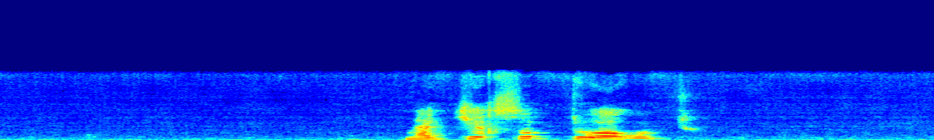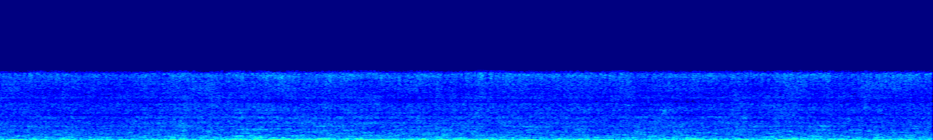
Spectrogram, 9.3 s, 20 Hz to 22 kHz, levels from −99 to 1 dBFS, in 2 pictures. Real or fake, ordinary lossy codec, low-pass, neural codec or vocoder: fake; AAC, 64 kbps; 10.8 kHz; codec, 44.1 kHz, 7.8 kbps, Pupu-Codec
